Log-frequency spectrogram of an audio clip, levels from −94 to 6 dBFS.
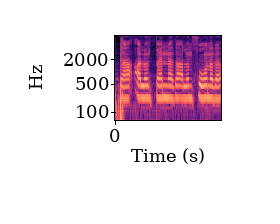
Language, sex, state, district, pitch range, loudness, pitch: Kannada, female, Karnataka, Gulbarga, 225-230 Hz, -16 LUFS, 230 Hz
